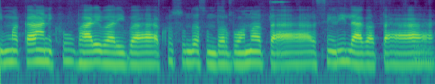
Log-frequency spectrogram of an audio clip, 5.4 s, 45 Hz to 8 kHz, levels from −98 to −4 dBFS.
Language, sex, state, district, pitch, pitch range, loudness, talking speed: Bhojpuri, female, Uttar Pradesh, Gorakhpur, 160 Hz, 155-175 Hz, -23 LUFS, 130 wpm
